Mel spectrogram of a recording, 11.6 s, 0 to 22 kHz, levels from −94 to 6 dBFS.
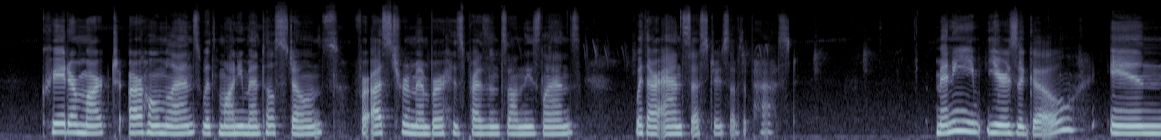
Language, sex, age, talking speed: English, female, 30-49, 135 wpm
